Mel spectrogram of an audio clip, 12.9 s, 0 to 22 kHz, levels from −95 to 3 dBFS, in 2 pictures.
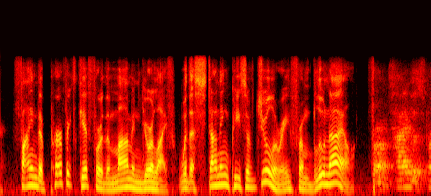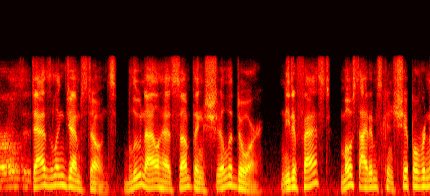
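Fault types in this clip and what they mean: Switch to a distant microphone: from 5.61 to 6.92 s the speech turns suddenly roomy and hollow, about 5 dB quieter and thinner in the bass, with room noise roughly 30 dB below it, likely because the close microphone dropped out and a farther one took over.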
